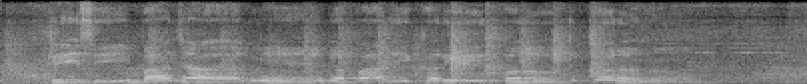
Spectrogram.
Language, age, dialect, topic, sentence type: Bhojpuri, 25-30, Western, agriculture, statement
